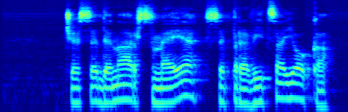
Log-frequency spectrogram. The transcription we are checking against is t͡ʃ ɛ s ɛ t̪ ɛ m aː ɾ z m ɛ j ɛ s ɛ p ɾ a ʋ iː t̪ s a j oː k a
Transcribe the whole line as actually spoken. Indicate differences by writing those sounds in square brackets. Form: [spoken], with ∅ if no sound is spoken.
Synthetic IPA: t͡ʃ ɛ s ɛ [d̪] ɛ [n] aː ɾ [s] m ɛ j ɛ s ɛ p ɾ a ʋ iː t̪ s a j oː k a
